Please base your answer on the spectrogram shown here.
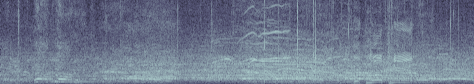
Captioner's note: crowd cheering; Goldberg vocalizing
